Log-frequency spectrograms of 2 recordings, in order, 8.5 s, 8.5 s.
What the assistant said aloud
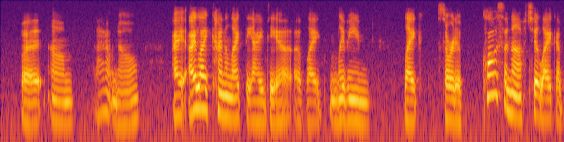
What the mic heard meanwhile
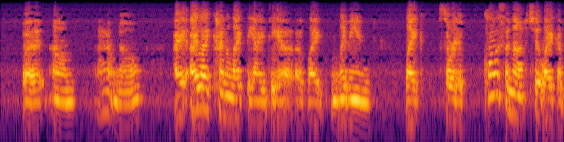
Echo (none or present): present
